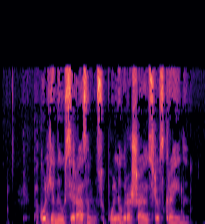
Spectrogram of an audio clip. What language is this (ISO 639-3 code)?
bel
